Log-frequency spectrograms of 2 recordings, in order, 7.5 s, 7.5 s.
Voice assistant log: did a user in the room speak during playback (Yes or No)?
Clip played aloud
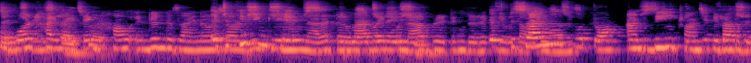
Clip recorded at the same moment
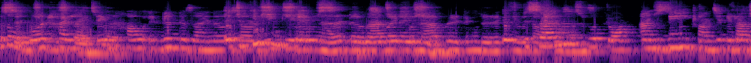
No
